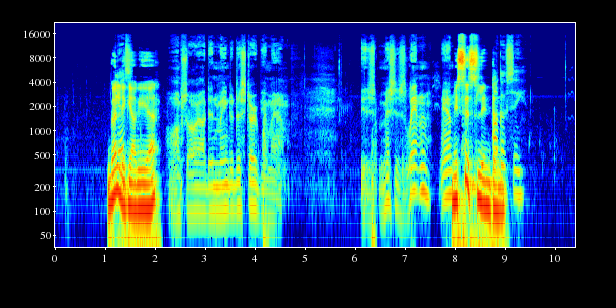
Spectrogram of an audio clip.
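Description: A man's deep voice speaks calmly in a game scene.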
